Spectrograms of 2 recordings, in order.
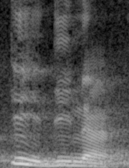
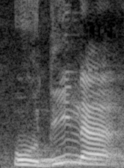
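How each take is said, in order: First: The word begins with an i vowel. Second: The word begins with a u vowel. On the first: The speaker calls it right. "harus ihdina" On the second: The speaker calls it wrong. "Jangan uhdina, enggak boleh"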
